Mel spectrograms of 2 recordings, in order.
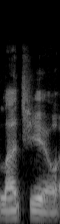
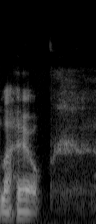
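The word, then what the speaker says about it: LaGeo: um like it's about la gio la gao but they pronounce it la hayo um but you know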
